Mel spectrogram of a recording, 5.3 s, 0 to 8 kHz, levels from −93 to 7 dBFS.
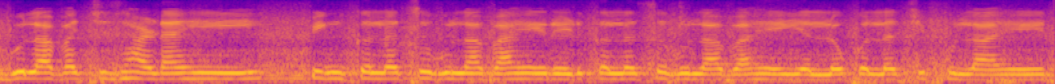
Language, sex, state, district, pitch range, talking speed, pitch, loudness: Marathi, female, Maharashtra, Mumbai Suburban, 185-210 Hz, 205 wpm, 200 Hz, -12 LUFS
